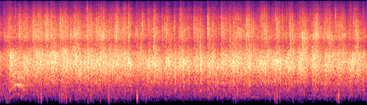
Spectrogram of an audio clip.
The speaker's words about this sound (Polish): Bardzo proszę o gorące oklaski na początek dla tłumaczki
